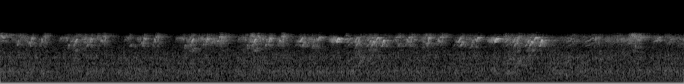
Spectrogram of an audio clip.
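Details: Barn swallows building their nest on 25 April 2012, flying busily back and forth: a steady, lively chatter of high twittering notes runs throughout, softly layered over a background hiss.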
